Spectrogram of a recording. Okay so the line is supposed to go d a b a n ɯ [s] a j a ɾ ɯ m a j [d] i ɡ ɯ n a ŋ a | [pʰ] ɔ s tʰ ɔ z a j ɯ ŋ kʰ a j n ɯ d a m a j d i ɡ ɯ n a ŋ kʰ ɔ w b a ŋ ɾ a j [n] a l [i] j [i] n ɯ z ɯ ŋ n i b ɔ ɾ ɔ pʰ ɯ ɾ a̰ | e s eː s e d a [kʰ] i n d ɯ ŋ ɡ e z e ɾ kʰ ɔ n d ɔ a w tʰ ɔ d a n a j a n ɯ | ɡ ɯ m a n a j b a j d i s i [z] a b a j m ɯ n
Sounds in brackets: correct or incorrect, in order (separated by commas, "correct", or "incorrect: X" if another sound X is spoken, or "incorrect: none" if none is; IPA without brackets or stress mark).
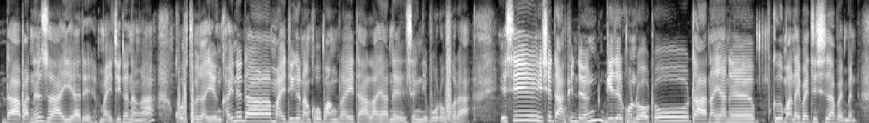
incorrect: z, correct, incorrect: kʰ, incorrect: d, incorrect: a, incorrect: a, incorrect: pʰ, correct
